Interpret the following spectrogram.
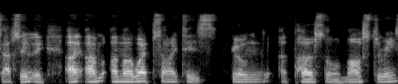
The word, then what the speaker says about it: Jung: I my website is Jung Personal Mastery. So Jung spelled J U N G. Often people think mispronounced as Yung.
